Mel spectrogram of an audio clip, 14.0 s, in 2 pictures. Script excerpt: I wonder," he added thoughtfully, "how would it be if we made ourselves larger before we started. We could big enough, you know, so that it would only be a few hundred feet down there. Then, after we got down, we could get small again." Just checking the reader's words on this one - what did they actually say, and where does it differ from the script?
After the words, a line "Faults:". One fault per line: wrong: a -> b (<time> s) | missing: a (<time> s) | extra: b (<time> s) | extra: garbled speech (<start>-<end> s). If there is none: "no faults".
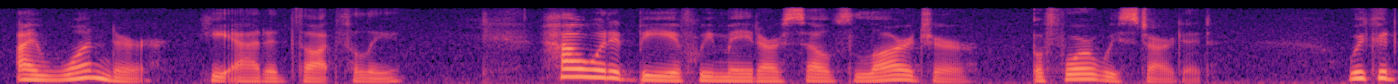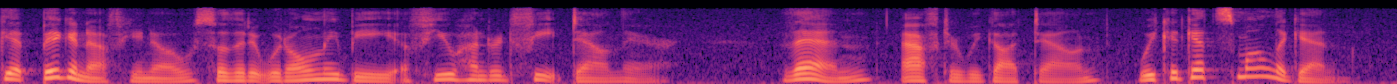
I wonder," he added thoughtfully, "how would it be if we made ourselves larger before we started. We could get big enough, you know, so that it would only be a few hundred feet down there. Then, after we got down, we could get small again."
Faults:
extra: get (7.0 s)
